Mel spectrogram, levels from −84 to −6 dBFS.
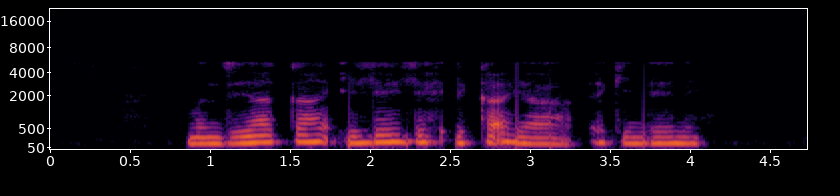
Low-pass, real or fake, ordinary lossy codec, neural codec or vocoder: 5.4 kHz; real; MP3, 48 kbps; none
